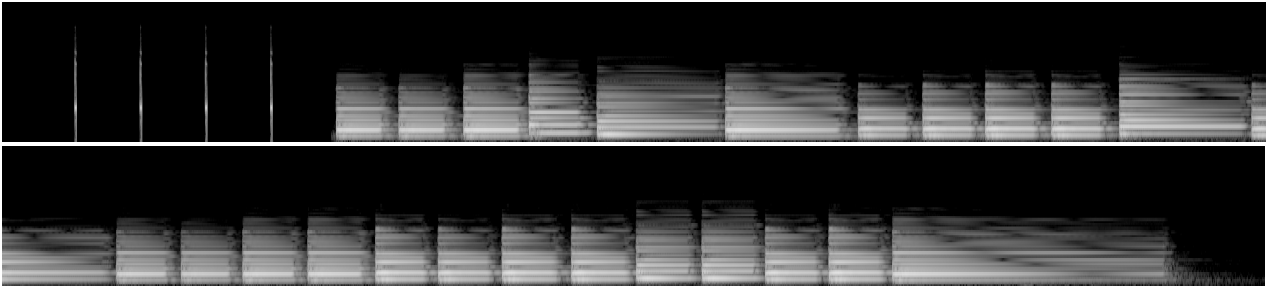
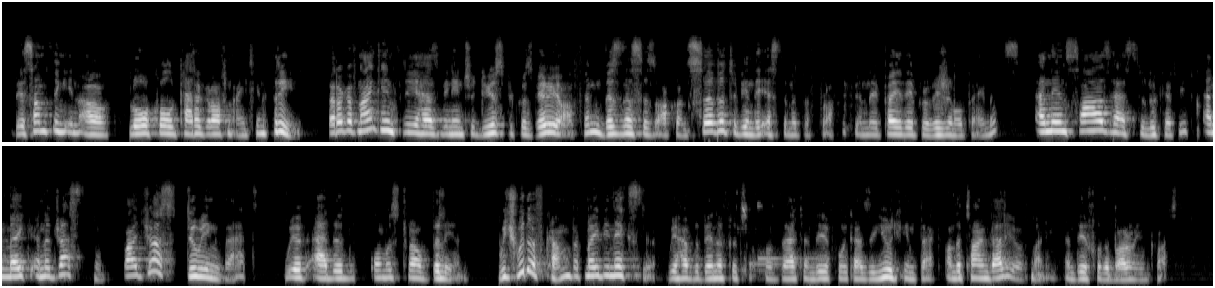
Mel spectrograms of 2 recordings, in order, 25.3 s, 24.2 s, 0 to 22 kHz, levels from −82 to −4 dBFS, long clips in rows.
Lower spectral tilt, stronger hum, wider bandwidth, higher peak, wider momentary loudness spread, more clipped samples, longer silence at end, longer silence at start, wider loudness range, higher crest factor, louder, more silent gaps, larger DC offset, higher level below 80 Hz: first, -10 dB/octave vs -7.5 dB/octave; neither; second, 6 kHz vs 8.2 kHz; about the same, -8 dBFS vs -8 dBFS; about the same, 15 LU vs 15 LU; neither; first, 1 s vs 0.5 s; first, 3.35 s vs 0.15 s; about the same, 5 LU vs 3 LU; about the same, 16 dB vs 18 dB; about the same, -23 LUFS vs -24 LUFS; neither; neither; first, -70 dBFS vs -76 dBFS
